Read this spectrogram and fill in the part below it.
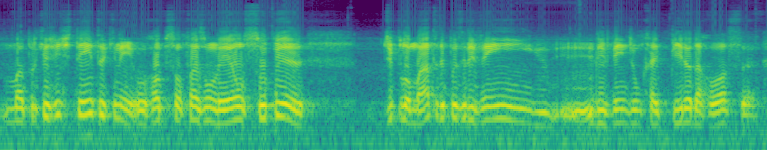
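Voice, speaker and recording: A man's voice: medium pitch, fairly even intonation, moderate pace. A man actor explaining plainly how he builds distinct voices for the characters he plays. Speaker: stage actor. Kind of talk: interview guest chat. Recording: dull radio audio.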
